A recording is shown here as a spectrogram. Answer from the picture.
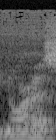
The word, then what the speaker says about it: Norris: My name is Barry Norris, spelled with an N.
